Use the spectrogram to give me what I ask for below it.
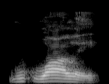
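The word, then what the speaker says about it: Guale: the Spaniards as the province of Guam pronounced Wally but most of the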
